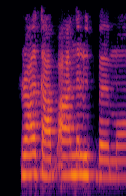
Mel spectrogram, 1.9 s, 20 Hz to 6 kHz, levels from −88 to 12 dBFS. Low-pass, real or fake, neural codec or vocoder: 5.4 kHz; real; none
